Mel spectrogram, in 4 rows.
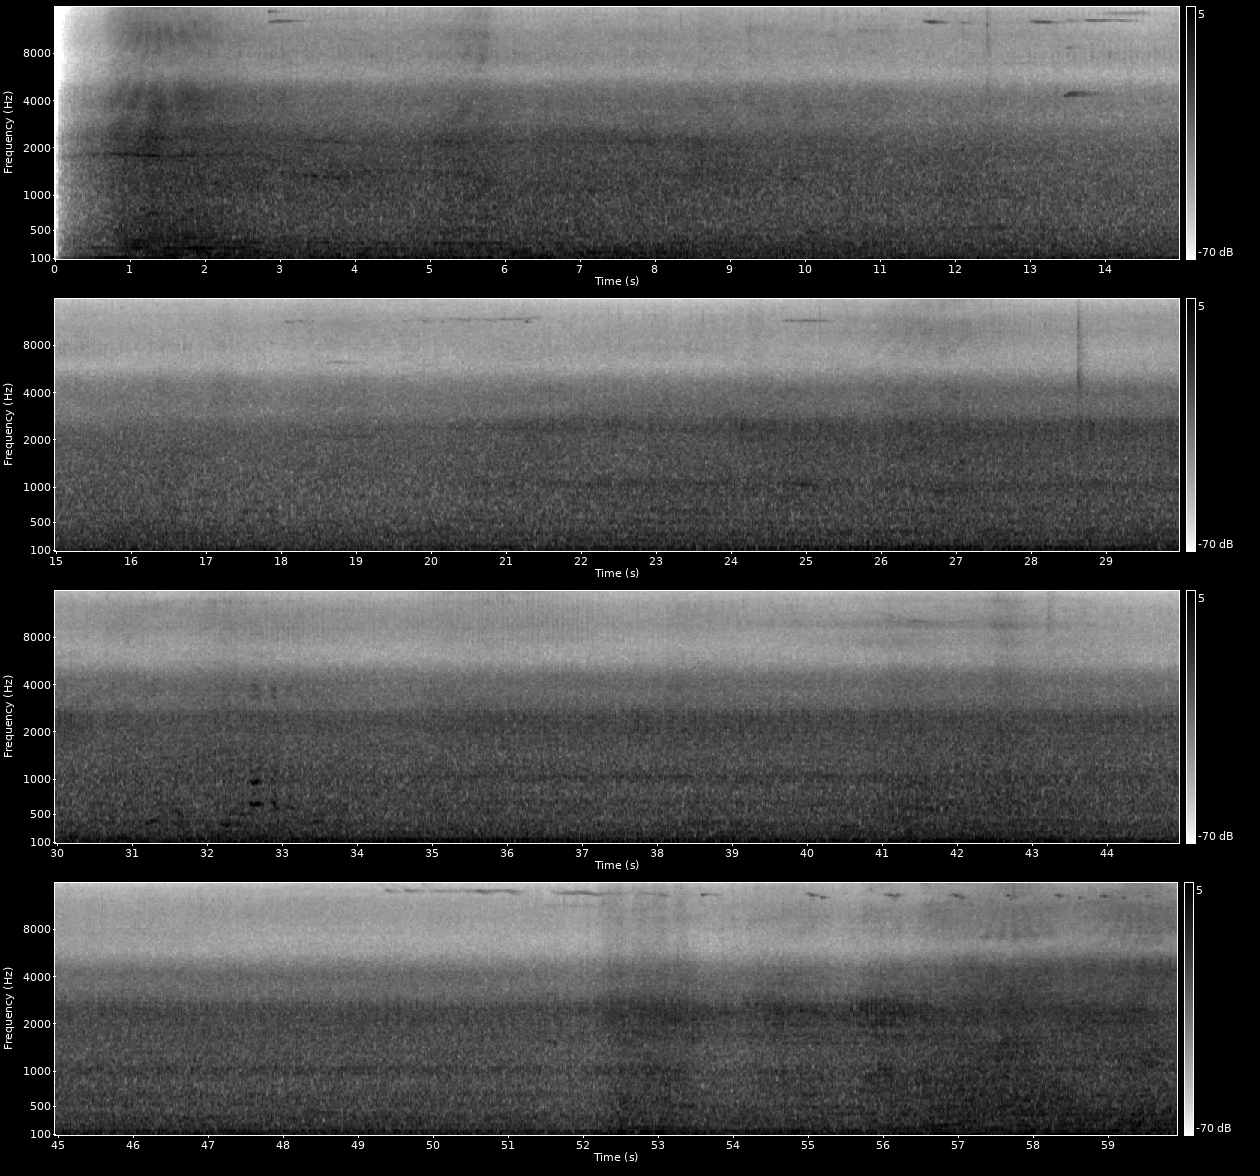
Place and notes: Sec., Zhongshan Rd., 宜蘭市民權里 - at the roadside
at the roadside, Traffic Sound
Sony PCM D50+ Soundman OKM II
